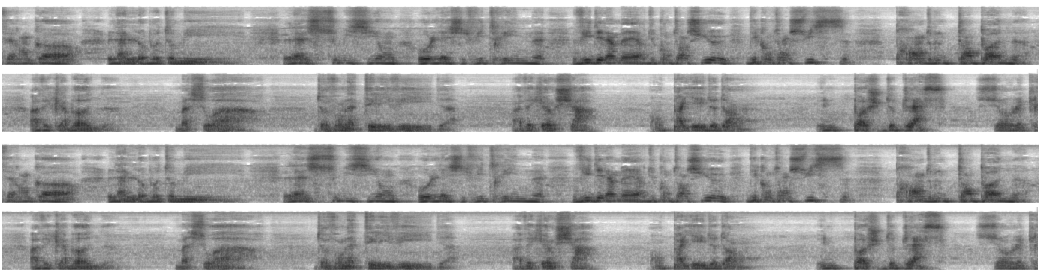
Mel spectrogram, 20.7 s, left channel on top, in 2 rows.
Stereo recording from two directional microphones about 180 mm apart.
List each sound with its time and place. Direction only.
0.0 s speech: 15° left (ahead or behind)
